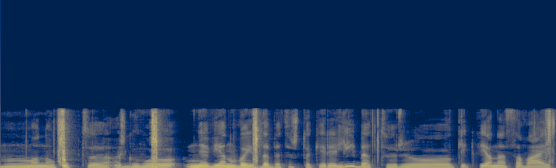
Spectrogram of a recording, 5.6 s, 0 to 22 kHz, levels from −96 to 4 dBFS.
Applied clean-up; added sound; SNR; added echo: classical method log-MMSE.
